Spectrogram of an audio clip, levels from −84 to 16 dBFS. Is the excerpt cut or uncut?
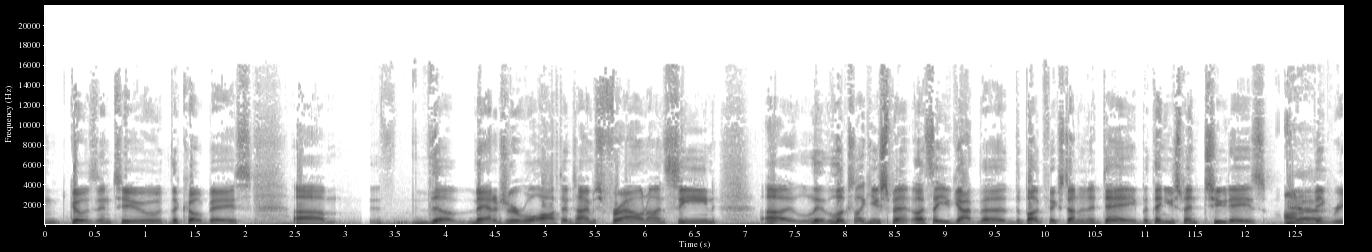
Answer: cut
